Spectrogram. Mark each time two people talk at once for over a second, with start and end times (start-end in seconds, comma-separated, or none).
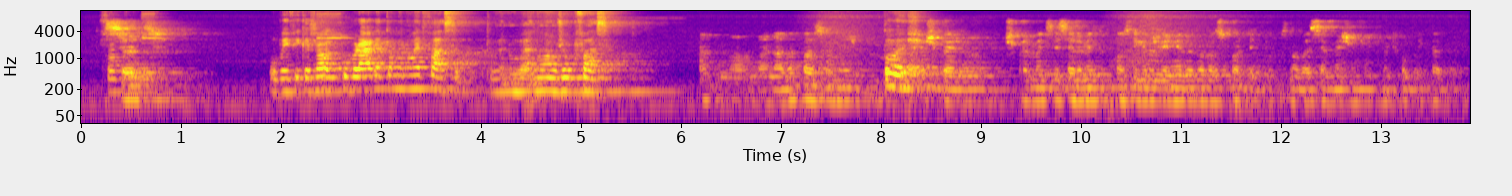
none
